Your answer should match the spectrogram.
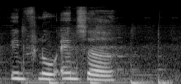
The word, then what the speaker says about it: influenza: 3 được đọc là influenza. Nhấn âm 3 nhé.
